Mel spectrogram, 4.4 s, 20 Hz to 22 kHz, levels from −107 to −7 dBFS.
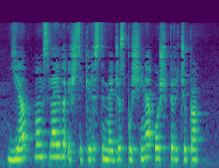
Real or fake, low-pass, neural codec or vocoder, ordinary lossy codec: real; 19.8 kHz; none; AAC, 32 kbps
